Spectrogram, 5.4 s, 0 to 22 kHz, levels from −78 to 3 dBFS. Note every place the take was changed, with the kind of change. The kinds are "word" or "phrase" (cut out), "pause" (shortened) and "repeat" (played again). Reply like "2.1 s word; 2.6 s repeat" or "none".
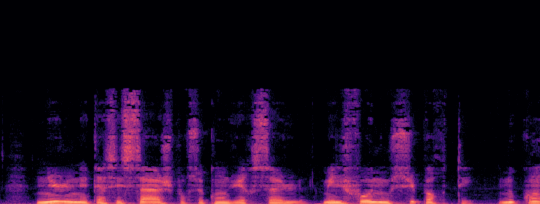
3.1 s pause

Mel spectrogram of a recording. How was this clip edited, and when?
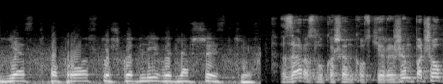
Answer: none

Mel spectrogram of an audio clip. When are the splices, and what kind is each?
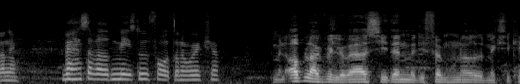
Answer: none

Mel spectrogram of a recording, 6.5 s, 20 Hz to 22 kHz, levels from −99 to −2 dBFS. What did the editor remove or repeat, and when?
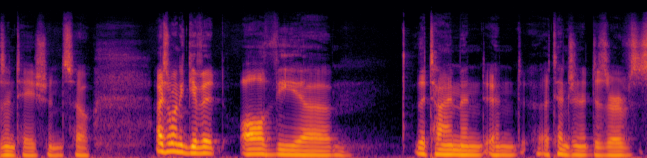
none

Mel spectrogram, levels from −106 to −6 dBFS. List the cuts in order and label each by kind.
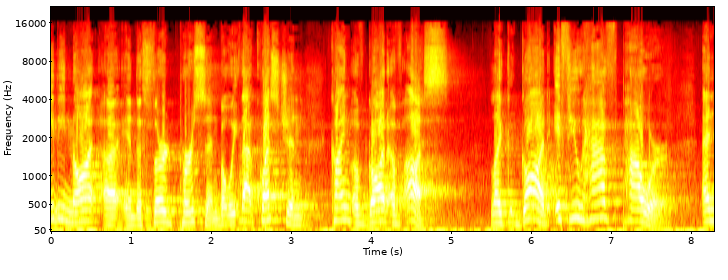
2.4 s word; 3.7 s word

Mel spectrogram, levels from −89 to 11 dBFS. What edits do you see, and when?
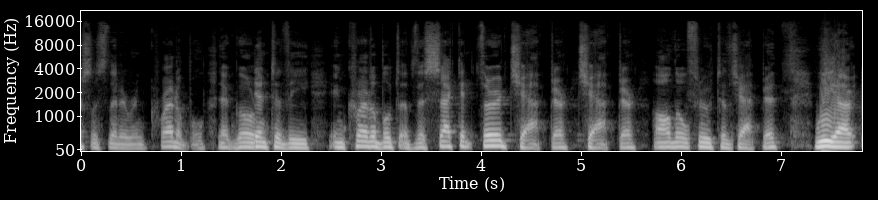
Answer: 1.3 s pause; 1.7 s word; 3.1 s word; 3.9 s word; 5.0 s repeat; 6.1 s word; 6.5 s phrase

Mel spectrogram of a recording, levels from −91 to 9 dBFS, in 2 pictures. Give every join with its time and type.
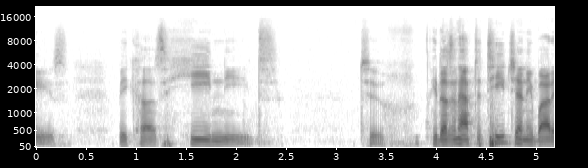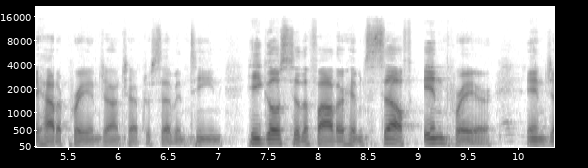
3.9 s pause

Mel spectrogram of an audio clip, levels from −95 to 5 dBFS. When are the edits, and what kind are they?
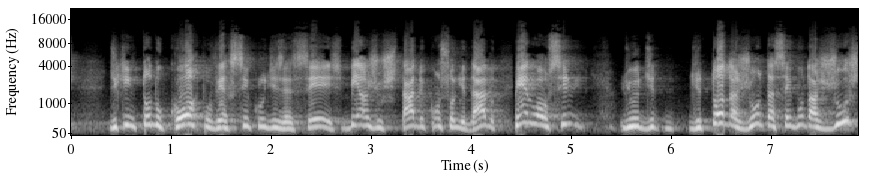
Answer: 4.4 s pause

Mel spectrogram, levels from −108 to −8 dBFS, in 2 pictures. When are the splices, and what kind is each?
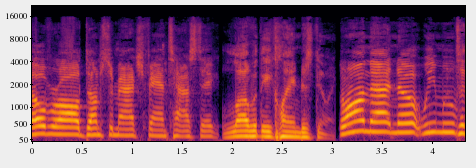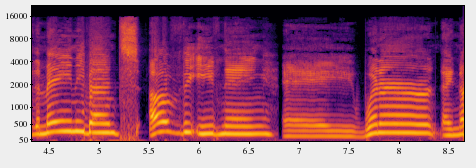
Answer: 4.2 s word

